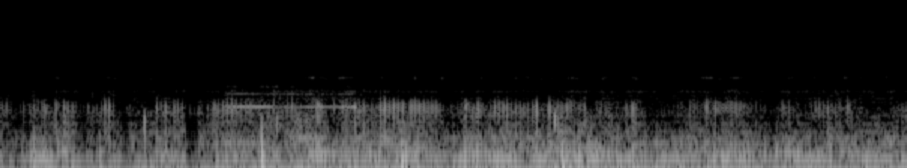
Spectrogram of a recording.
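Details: Three-legged house cat relaxing and purring, a deep, even rumble that swells and fades gently without pause, with a brief faint higher tone partway through.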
